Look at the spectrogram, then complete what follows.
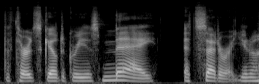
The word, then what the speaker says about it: me: It's spelled M-E, but it's pronounced may, as in M-A-Y.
